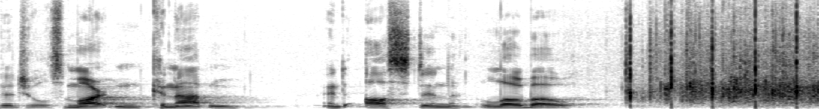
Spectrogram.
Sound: audience applauds; claps

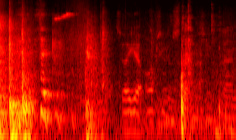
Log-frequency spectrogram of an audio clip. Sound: mother laughs

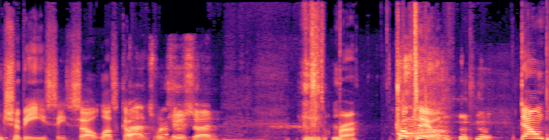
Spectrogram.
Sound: snicker

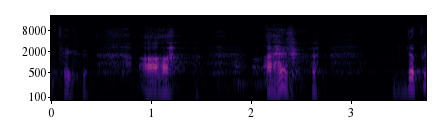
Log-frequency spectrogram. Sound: chuckles

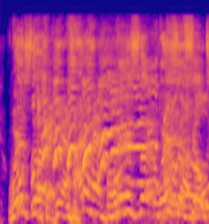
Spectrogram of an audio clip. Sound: laughs

